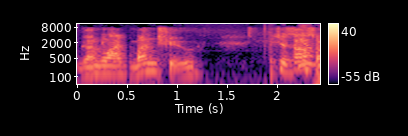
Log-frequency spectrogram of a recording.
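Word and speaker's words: Gundlach Bundschu: You just string together four short words, gun, lock, bun, and shoe. Gun, lock, bun, shoe.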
